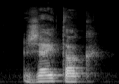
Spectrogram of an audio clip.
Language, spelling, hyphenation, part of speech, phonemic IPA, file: Dutch, zijtak, zij‧tak, noun, /ˈzɛi̯.tɑk/, Nl-zijtak.ogg
- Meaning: 1. a branch originating from a larger part of a tree 2. an offshoot of a river 3. ramification, offshoot, spur (something that derives from another)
